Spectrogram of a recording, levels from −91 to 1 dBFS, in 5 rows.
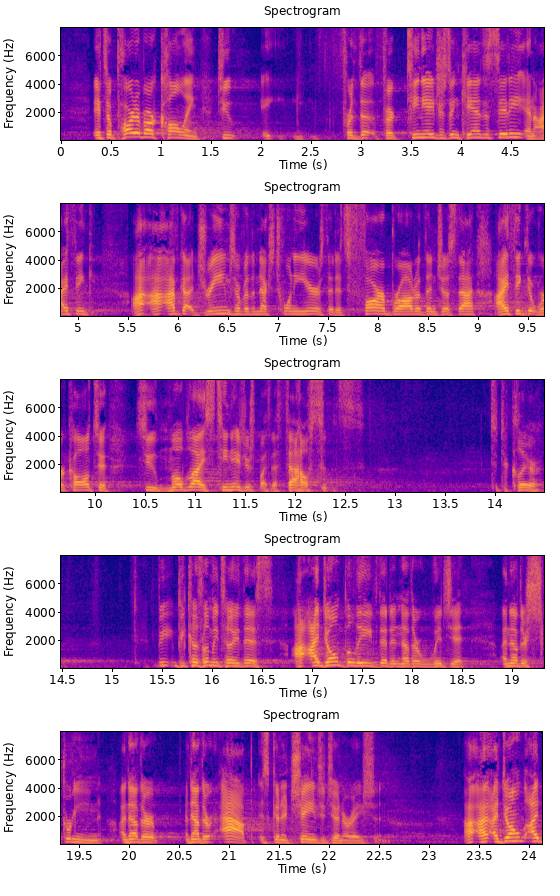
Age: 40-59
